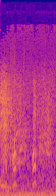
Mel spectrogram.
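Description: A chicken clucks in short, close, clipped calls over a dense, noisy background, in a scene set in rural Argentina; no speech is heard during the brief moment.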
